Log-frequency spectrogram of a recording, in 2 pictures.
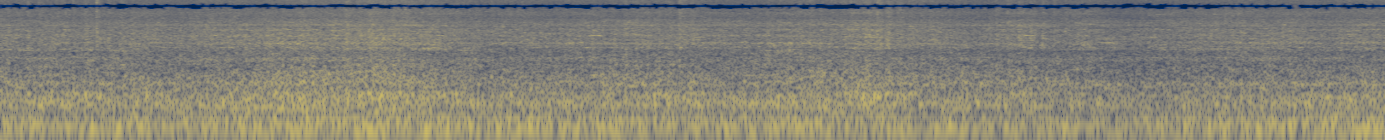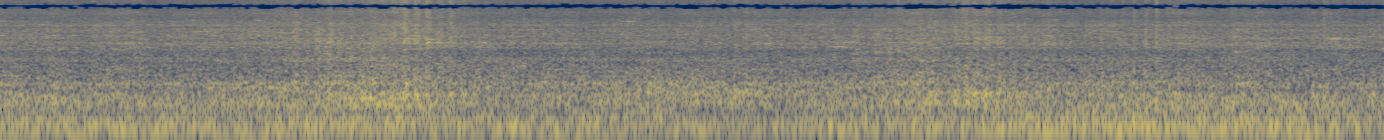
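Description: Union Pacific grain train's covered hopper cars rolling past at speed, a steady rumble of steel wheels on the rails.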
